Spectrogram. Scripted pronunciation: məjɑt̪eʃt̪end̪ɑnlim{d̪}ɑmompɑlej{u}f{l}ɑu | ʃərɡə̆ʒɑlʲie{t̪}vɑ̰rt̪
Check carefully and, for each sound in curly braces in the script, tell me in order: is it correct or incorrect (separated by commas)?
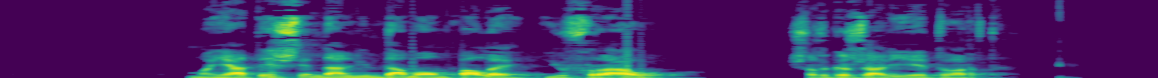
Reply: correct, correct, incorrect, incorrect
